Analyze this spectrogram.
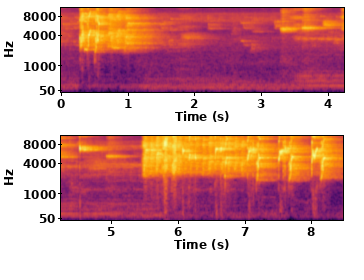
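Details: Lovebird recording used as a lure to call a rival: harsh chatter, softer twittering, then a sustained stretch of loud, dense, rapidly repeated scratchy chirps.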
